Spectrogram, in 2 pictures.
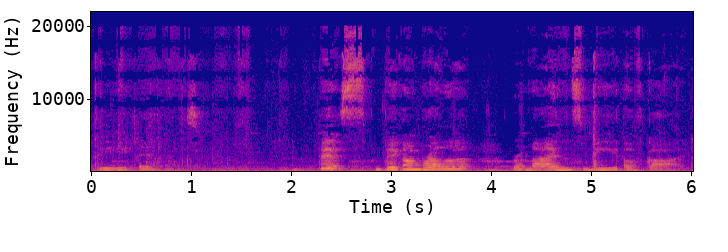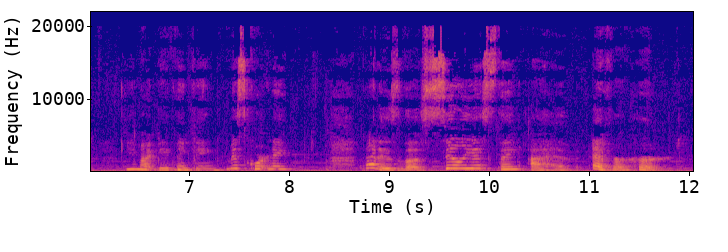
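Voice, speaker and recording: A woman's voice: on the high side, gravelly, recorded from a distance. A woman reading a picture book aloud for young children, expressively and with questions to her listeners. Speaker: children's storyteller at a church.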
